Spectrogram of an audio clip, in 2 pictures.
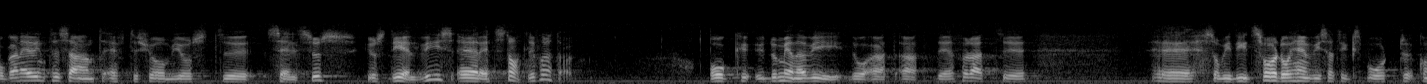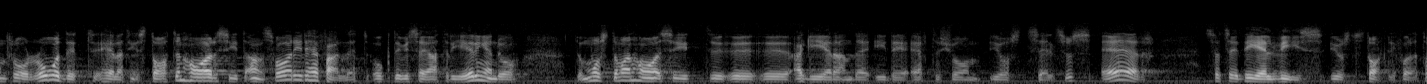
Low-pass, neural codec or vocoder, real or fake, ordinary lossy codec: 7.2 kHz; vocoder, 44.1 kHz, 128 mel bands every 256 samples, BigVGAN v2; fake; none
